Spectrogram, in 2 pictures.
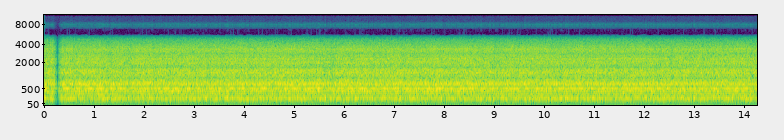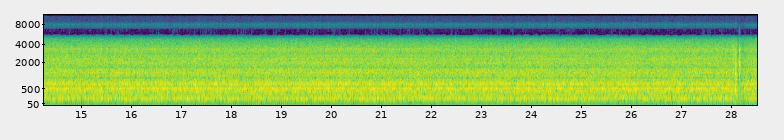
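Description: A vehicle's engine idling, heard from inside the cabin as a steady, unchanging hum with a constant drone.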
